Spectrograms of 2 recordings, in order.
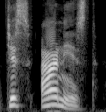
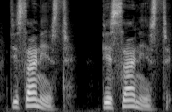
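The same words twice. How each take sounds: First: "dishonest" broken sharply into DIS and AH-nist; two-stress "dishonest" with a gap; learner's split reading. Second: "dishonest" easily linked as di-SA-nist; easy native reading. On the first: Retold or imitated. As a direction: imitate a learner separating dis from honest in "dishonest". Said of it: "this하고 honest가 너무 뚝 떨어져요". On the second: Shown as a demonstration. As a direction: say "dishonest" as one effortless joined word. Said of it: "굉장히 편하게".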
